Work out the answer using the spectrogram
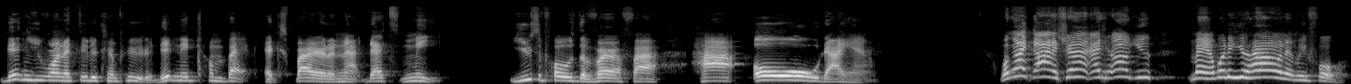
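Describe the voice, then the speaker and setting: This fifties-aged vlogger delivers an argumentative, repetitive rant in a loose monologue. He speaks a little slowly, his fairly high voice swinging widely in pitch.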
